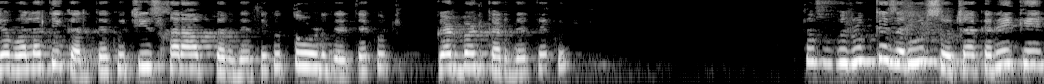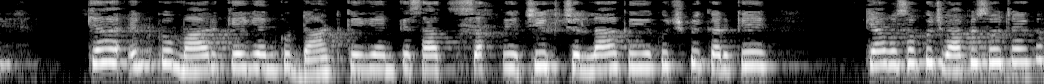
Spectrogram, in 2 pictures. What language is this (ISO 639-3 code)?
urd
